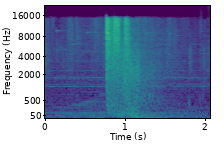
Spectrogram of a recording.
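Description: A sudden explosion trap detonating in Final Fantasy XII The Zodiac Age: one loud, broadband blast bursts in and rolls off through a rumbling, crackling tail over a steady low game ambience.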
